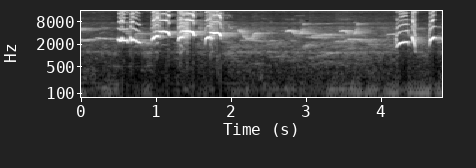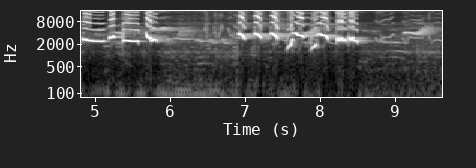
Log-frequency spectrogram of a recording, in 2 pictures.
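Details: Provoked oriental magpie-robin singing forcefully at a rival, unloading its learned repertoire. Three bursts of fast whistled, rising and falling notes with harsh clicking overtones, each a second or two long, separated by brief gaps over a low background hum.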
